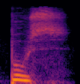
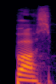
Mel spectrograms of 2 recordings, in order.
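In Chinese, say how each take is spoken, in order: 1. 按德语的方式发音。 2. 按英语的方式发音。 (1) "就是都只是换一个发音" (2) "公车是bus 变bus"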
